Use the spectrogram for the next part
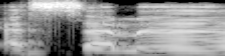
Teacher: Kalau hamz itu memang keluar ada hubungan yang paling kuat dengan pita suara. Kalau hamz sukun, 2 pita suara itu langsung tutup.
